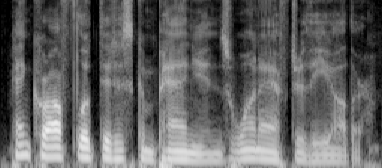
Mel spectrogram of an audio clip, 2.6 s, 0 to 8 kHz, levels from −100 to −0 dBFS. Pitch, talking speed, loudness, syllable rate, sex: 105 Hz, 210 wpm, -18 LUFS, 6.9 syllables/s, male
